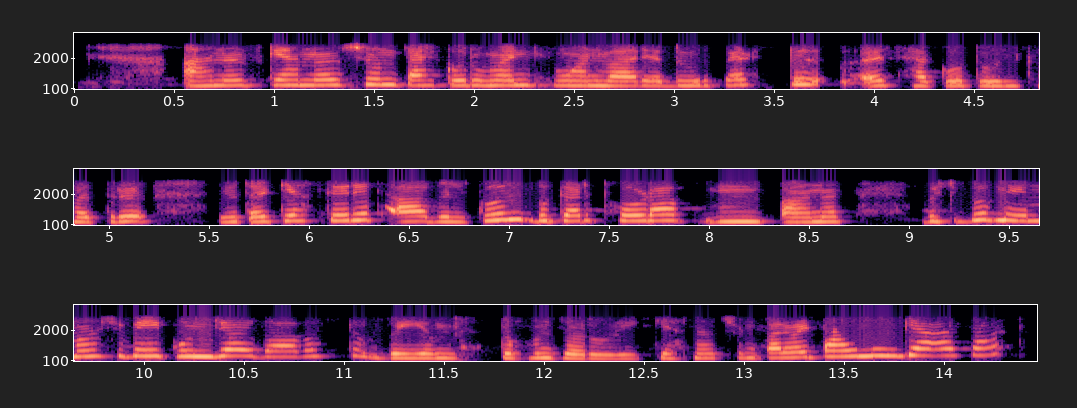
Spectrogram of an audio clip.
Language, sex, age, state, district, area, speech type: Kashmiri, female, 18-30, Jammu and Kashmir, Budgam, rural, conversation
